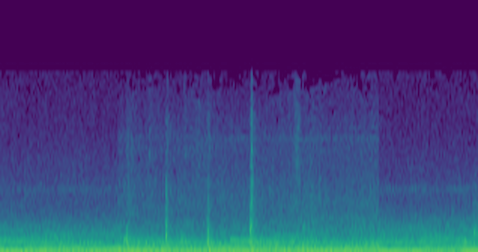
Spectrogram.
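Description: Background music with deep held bass notes and sustained tones, and a few sharp hits in the middle.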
